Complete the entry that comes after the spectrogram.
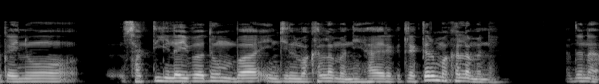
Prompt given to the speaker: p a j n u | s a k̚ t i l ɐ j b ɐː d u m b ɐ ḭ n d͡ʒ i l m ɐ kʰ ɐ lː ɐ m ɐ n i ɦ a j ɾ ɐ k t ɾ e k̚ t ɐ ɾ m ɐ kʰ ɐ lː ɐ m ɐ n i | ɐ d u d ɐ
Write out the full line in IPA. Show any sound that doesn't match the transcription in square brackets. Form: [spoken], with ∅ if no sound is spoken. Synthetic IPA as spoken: [k] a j n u | s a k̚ t i l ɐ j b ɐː d u m b ɐ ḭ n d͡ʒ i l m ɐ kʰ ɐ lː ɐ m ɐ n i ɦ a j ɾ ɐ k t ɾ e k̚ t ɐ ɾ m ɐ kʰ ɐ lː ɐ m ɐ n i | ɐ d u [n] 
